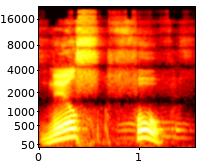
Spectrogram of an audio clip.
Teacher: Sad dan fa huruf yang hamas. Suaranya nafasnya terkeluar daripada makhraj.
